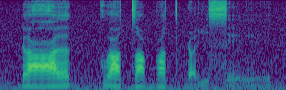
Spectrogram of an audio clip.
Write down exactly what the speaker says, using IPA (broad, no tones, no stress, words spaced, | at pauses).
ɽəʕɜ kːutˤəbetˤ ɠḭ sḛ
